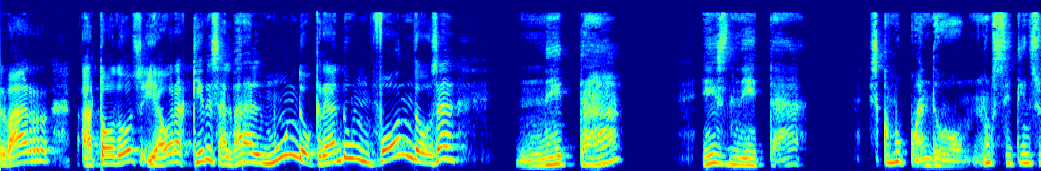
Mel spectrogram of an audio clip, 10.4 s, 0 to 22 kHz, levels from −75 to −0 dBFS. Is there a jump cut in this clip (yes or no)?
no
